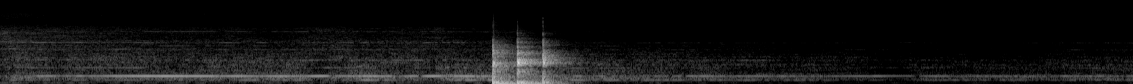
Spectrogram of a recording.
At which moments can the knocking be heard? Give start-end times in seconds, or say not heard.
4.9-5.5.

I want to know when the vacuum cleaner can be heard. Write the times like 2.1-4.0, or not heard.
0.0-11.2.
